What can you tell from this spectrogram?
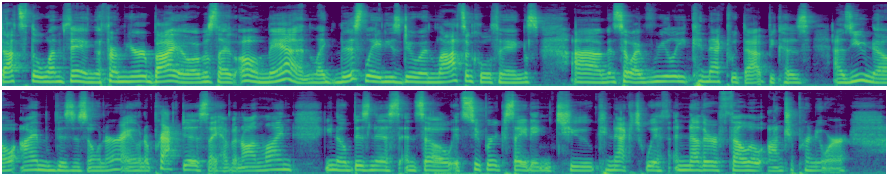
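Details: Adult woman; typical speech.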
